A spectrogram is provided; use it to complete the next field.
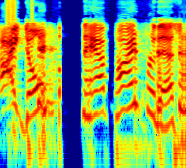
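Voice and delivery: mock very high, shrill, screeching scream. Retelling a partner screaming at a pig that wouldn't come: imitating someone screaming. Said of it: "she starts screaming at this pig".

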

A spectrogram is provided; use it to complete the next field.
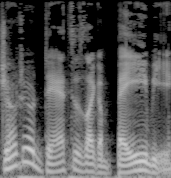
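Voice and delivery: put-on Philly accent, swooping sing-song tune. Quoting what Cindy said about JoJo: imitating Cindy's Philly accent. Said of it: "I love how you say it, just like her".

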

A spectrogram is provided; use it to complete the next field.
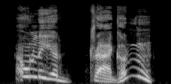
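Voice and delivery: words cried out, pitched very high. Narrator voices a father answering his sleepy son, crying out. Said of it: "cried his father".

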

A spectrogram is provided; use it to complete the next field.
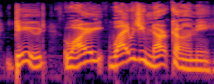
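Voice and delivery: put-on surfer-dude voice. Quoting the man who first used the word narc, in a put-on surfer voice. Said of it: "ever since he said it like that".

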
